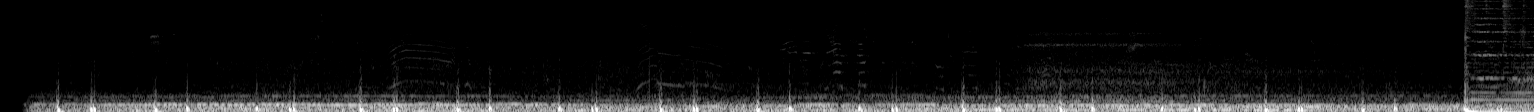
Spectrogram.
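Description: A low droning hum with a steady pulse of deep heartbeat-like thumps, about two a second, laid down as an intro sound bed. Two brief warbling sweeps sound a little before the halfway point, and faint high steady tones join near the end.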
